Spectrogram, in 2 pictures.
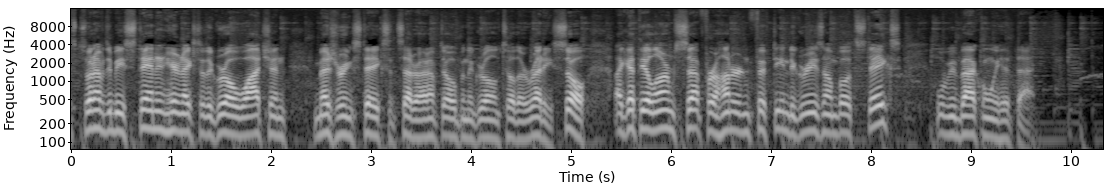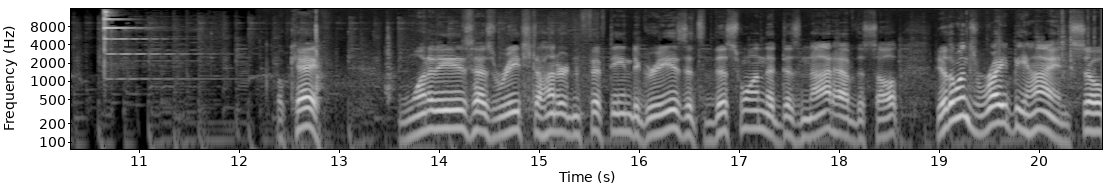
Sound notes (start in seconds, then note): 10.6 bell chimes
